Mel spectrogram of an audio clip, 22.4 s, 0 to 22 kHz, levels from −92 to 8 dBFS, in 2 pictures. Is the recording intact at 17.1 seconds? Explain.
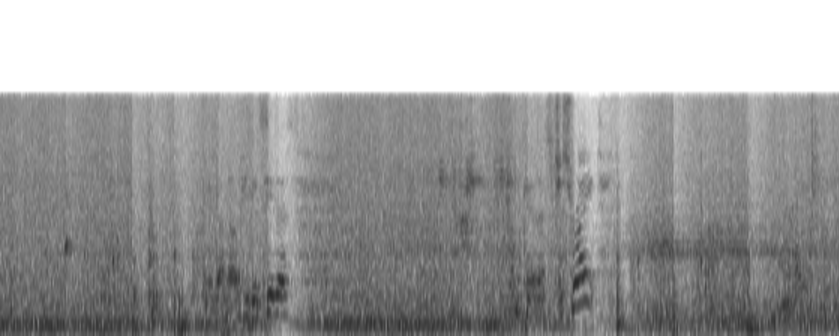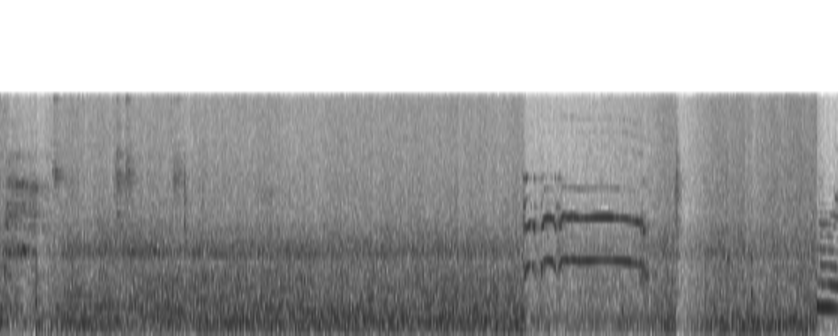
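No. At 17.1 s, as throughout the clip, the audio shows gain pumping: the level is pulled down on each loud sound and recovers in between, with a swing of around 20 dB, so loud and soft parts sit close together and the sound is squashed. The likely cause is input gain set far too high, with a fast limiter or compressor clamping it. The band-limiting to 8 kHz fits a G.722 call codec.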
